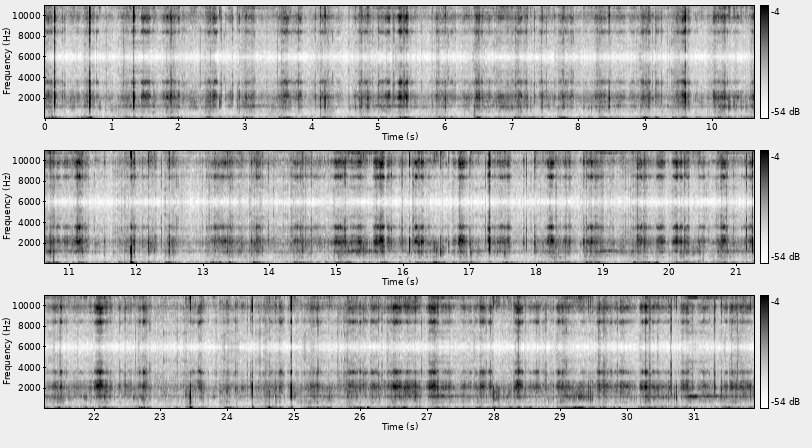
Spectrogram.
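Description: Skis running over snow, a steady hiss, with irregular low rumbling of wind on the microphone and scattered knocks. The sharpest knock comes about twelve seconds in.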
